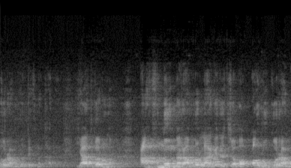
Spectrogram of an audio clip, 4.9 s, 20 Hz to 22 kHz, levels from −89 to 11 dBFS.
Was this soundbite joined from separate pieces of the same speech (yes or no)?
no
